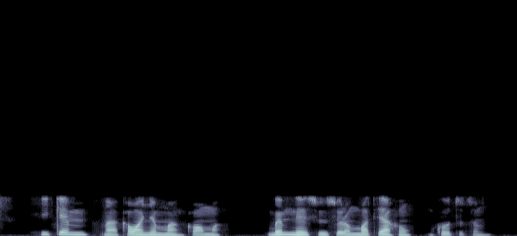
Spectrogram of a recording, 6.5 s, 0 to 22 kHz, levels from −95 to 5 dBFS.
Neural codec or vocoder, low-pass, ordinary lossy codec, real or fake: none; 3.6 kHz; AAC, 32 kbps; real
